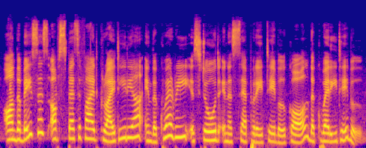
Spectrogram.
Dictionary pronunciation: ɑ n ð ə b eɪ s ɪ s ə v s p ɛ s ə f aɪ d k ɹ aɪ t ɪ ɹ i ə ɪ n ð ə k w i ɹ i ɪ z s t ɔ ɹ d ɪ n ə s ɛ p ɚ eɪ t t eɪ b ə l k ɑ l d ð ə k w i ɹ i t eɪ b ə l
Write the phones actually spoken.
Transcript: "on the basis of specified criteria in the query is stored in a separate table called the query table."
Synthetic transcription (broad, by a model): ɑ n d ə b eɪ s ɪ s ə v s p ɛ s ə f aɪ d k ɹ aɪ t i ɹ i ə ɪ n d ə k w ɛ ɹ i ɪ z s t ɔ d ɪ n ə s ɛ p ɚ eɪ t t eɪ b ə l k ɑ l d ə k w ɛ ɹ i t eɪ b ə l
